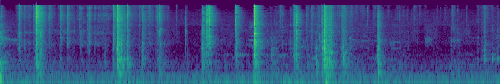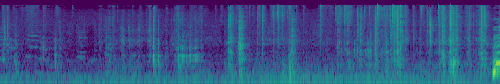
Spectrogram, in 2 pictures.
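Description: Cracked iMac front glass panel being pried up and lifted off with suction cups: scattered sharp clicks and ticks of glass, crowded in the first several seconds and sparser after, over a faint steady hum.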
